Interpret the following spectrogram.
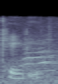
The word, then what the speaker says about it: Cady: It's spelled C-A-D-Y, but it's pronounced Katie.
